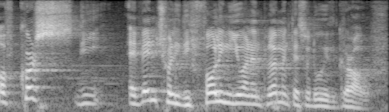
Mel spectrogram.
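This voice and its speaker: A man with an Italian accent and lively intonation, against noticeable background noise. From Italy. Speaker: economics professor. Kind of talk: conference talk. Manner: halting.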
